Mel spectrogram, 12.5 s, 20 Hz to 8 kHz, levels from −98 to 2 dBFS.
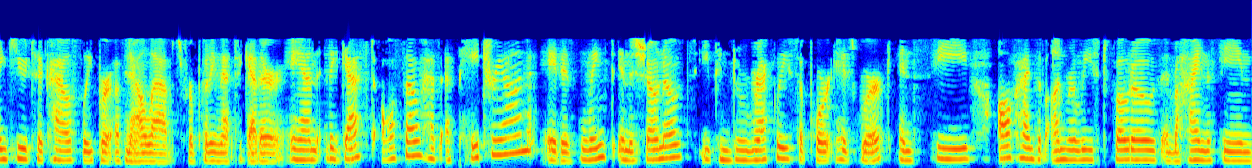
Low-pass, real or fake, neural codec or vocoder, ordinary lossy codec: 7.2 kHz; real; none; AAC, 16 kbps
